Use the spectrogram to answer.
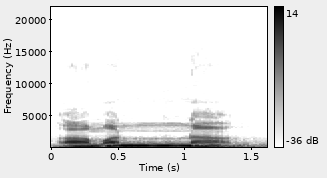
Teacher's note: amanna itu nun bertasdid disebut gunnah. Gunnah itu mendengung, dibaca amanna.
